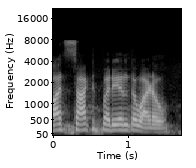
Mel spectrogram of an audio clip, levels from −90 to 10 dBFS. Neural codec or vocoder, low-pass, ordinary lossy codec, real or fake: codec, 16 kHz, 2 kbps, X-Codec, HuBERT features, trained on balanced general audio; none; none; fake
